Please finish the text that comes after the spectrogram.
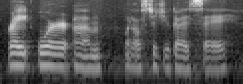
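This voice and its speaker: A woman's voice: deep voice, fairly even intonation, normal speed, creaky. A woman and teacher speaking casually in a professional discussion, chatty and often checking in with "right?". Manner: chatty, tags lines with "right?". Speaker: accessibility guest speaker.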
